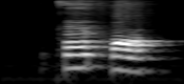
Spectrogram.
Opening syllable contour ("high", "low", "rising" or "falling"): high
